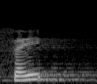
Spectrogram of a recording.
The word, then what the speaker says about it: sei: Metta is metta, and sei, that's the Burmese pronunciation of the Pali word citta.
